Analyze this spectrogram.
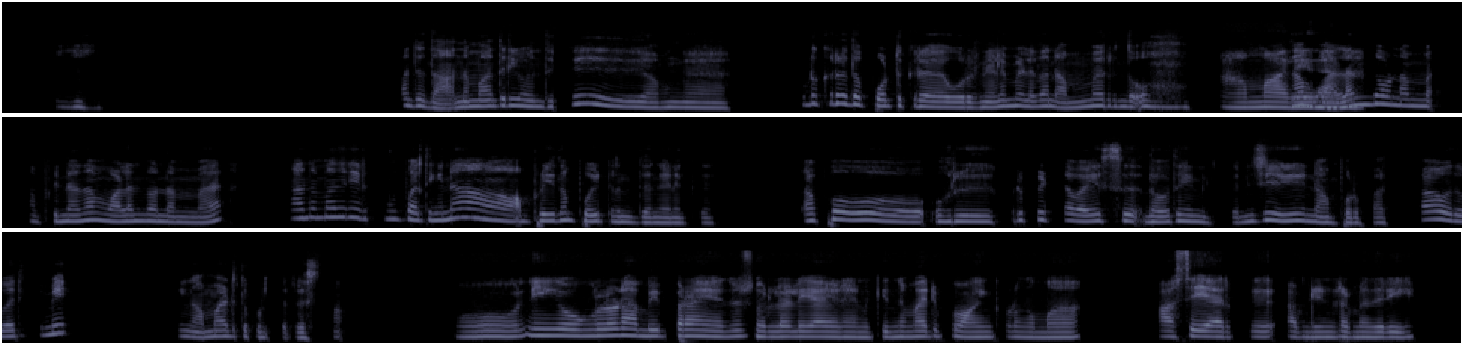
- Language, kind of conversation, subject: Tamil, podcast, உங்கள் ஸ்டைல் காலப்போக்கில் எப்படி வளர்ந்தது என்று சொல்ல முடியுமா?
- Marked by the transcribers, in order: chuckle; static; laughing while speaking: "நிலைமையில தான் நம்ம இருந்தோம்"; tapping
